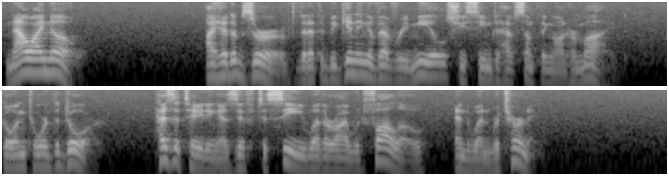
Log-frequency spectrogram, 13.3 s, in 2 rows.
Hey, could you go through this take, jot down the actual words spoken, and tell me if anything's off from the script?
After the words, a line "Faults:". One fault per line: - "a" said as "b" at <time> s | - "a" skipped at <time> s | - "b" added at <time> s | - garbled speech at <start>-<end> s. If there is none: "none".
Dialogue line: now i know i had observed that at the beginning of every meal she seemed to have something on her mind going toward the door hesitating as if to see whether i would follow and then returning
now i know i had observed that at the beginning of every meal she seemed to have something on her mind going toward the door hesitating as if to see whether i would follow and when returning
Faults:
- "then" said as "when" at 11.3 s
